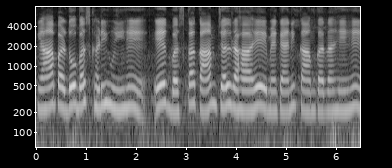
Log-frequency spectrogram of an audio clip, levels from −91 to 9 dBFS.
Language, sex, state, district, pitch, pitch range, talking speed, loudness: Hindi, female, Bihar, Jamui, 230 Hz, 210-245 Hz, 175 wpm, -18 LUFS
